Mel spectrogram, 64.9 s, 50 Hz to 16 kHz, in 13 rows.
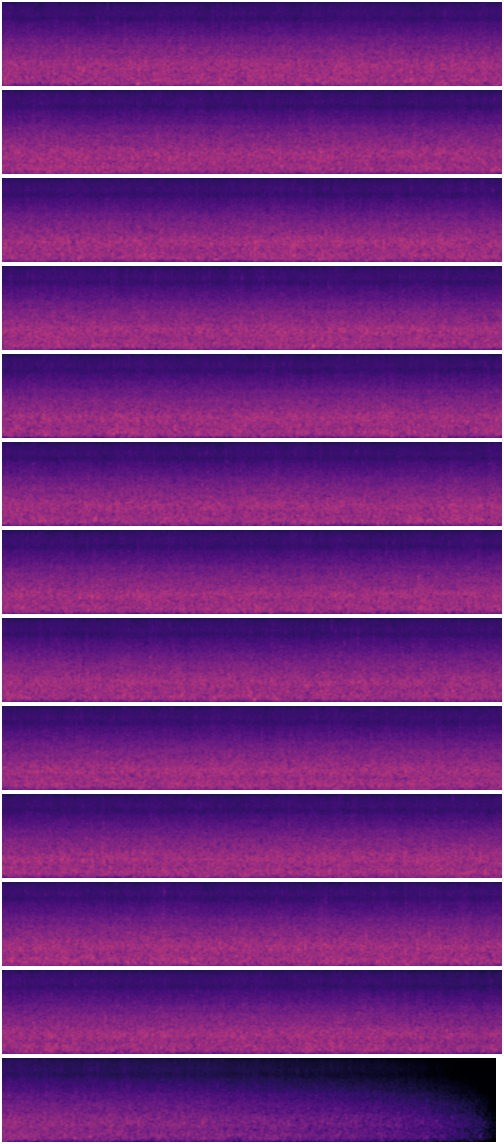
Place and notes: In the river bed, traffic sound, Stream sound
Zoom H2n MS+XY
